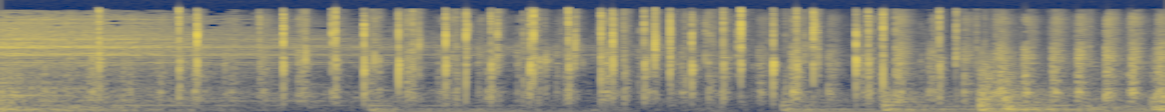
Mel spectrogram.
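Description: Marching band percussion section playing a fast, exposed passage of sharp stick clicks and drum strokes, right after the full band's held chord cuts off. Low bass-drum hits come back in about three seconds in.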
